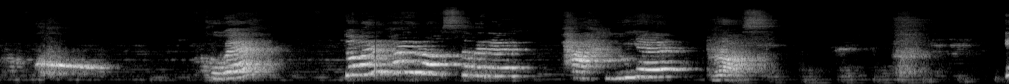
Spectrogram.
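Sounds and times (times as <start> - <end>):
faint background music: 0.0 - 10.0.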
